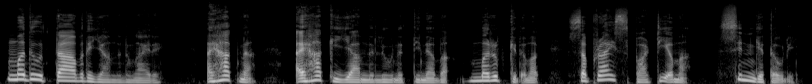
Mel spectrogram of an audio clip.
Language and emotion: Manipuri, surprised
